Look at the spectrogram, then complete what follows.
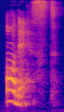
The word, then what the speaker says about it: honest: French or Old French, we tend not to pronounce that H as a h sound. We just remove it completely. For example, honest, honest.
